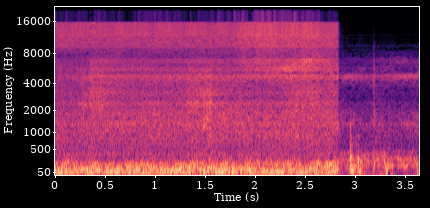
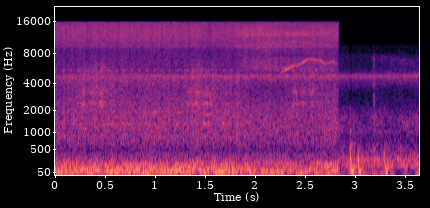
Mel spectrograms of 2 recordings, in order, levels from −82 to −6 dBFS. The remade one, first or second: first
